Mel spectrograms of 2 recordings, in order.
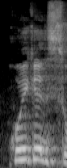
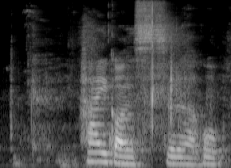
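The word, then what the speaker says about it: Huygens: 자, 새 종이를 열어서 호이겐스 원리, 여러분 책에 이제 1절에 되어 있는데, 하이건스라고 뭐 요즘은 발음하는 걸로 되어 있는데, 옛날에는 이제 호이겐스 그랬죠.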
